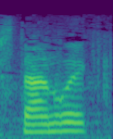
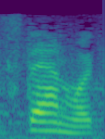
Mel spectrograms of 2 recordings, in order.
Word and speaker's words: Stanwyck: Well, that's how they said Stanwyck in England. Oh. Stanwyck, it rhymes with Zanuck.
